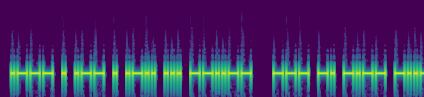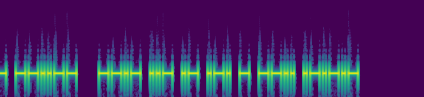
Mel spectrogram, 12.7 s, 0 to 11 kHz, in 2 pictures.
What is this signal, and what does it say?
Morse code, heard as a keyed tone, about 25 wpm, 700 Hz. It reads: JEWELS, ONYX, QUARTZ.
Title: Pangram Challenge v2 - 25wpm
